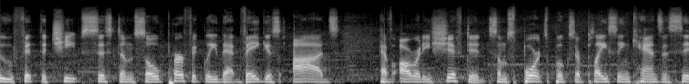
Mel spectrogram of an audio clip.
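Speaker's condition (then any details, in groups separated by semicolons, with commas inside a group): No condition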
